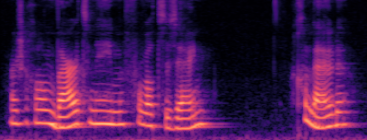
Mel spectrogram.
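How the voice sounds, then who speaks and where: Woman, meditation guide, soft-spoken, slow and calm, warm mellow tone. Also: on the high side.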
